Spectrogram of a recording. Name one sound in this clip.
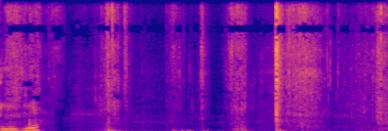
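Plastic sheeting rustles and crinkles under a hand.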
